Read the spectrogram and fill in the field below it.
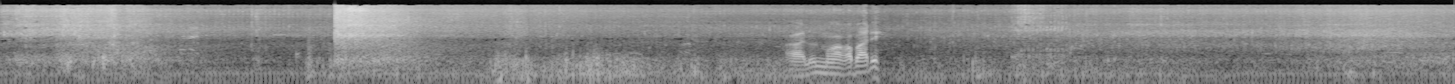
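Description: A man splashes while wading through water.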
